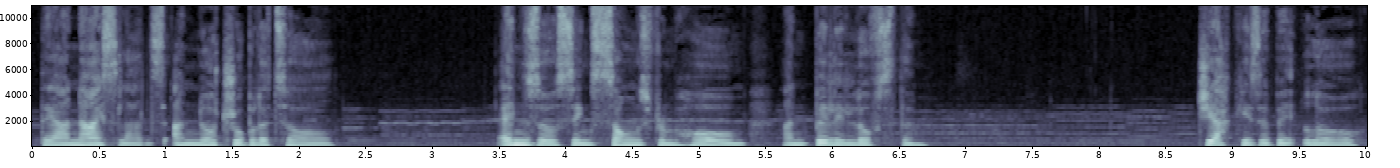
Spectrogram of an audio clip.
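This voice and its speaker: A woman's voice: on the low side, a little mellow, close to an everyday voice. An actress playing a plain-spoken, homesick young emigrant mother, reading her letters as radio drama narration.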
